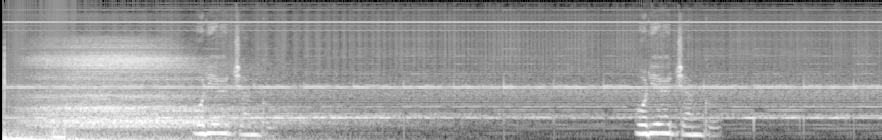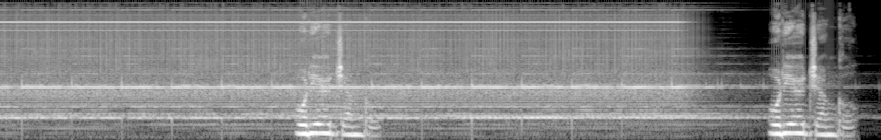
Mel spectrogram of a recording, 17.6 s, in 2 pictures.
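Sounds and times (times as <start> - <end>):
tension suspense builder: 0.0 - 4.0.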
